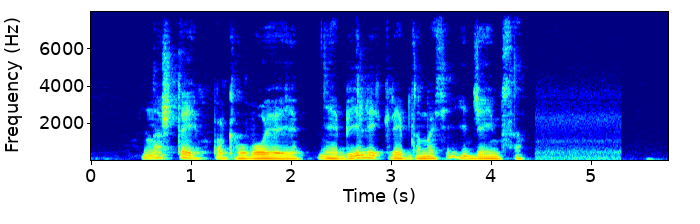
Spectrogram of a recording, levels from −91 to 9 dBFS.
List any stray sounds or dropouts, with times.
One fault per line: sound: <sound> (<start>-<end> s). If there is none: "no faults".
no faults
